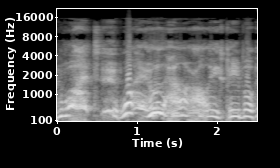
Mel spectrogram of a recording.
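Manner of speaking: high-pitched incredulous outburst, imitated; mock indignant shock. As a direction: act out being stunned and put out. Voicing Yukiko's shocked reaction.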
